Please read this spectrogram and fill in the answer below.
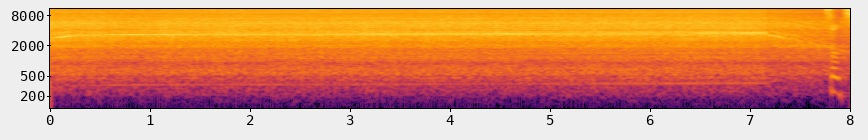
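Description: Electric hand mixer running fast with a cardboard paper towel roll on its whisk attachment, winding yarn: a steady motor hum with a high whine. Near the end the whine drops in pitch and fades as the mixer winds down.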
